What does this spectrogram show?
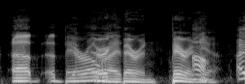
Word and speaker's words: Barone: So the creator and developer Baron, is that how you pronounce his last name? Baron.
